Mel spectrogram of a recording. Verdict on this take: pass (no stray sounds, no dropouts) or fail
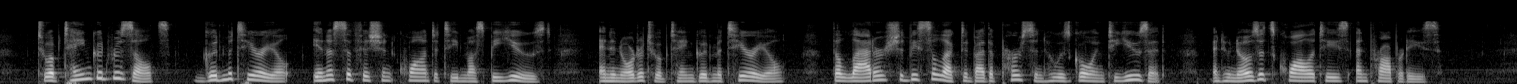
pass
